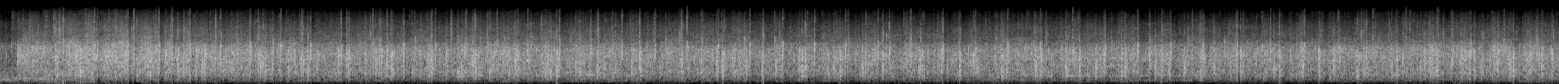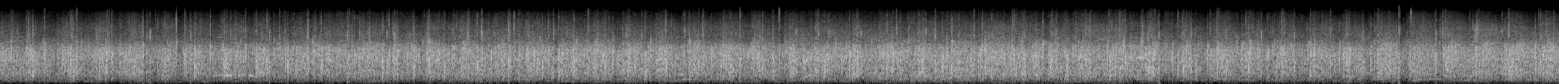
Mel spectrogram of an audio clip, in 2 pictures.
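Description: Audience applauding, breaking out suddenly and keeping up at a steady, dense level.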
